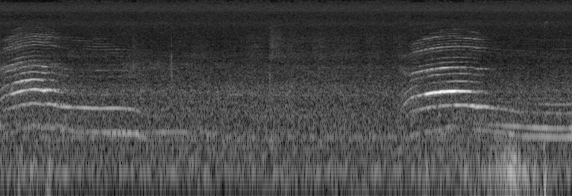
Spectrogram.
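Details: Persistent cat yowling during a suspected fight that went on for roughly two hours; two wavering, harmonic wails five seconds apart, the later one louder, set against a low murmuring drone.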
